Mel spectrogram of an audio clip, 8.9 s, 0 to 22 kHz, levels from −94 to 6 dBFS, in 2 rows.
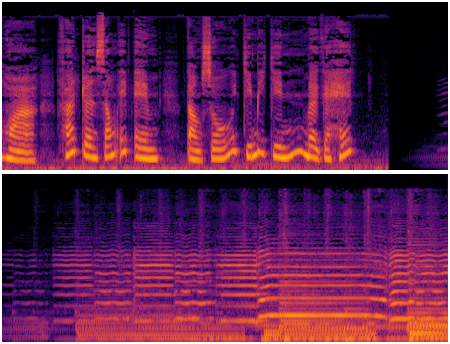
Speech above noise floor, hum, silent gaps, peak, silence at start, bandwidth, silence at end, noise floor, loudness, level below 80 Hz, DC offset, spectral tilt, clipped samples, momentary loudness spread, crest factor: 43 dB; none; 3.88-3.97 s; -6 dBFS; 0 s; 17 kHz; 0 s; -64 dBFS; -23 LUFS; -38 dBFS; under 0.1%; -5 dB/octave; under 0.1%; 11 LU; 16 dB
